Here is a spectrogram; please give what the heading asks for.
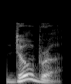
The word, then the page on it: dobra: British English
